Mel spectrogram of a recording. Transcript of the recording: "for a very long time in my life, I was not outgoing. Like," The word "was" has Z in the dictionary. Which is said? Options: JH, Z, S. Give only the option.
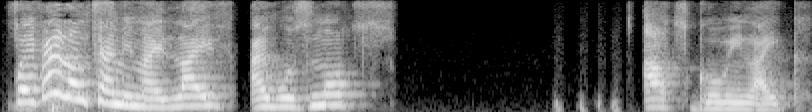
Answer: Z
